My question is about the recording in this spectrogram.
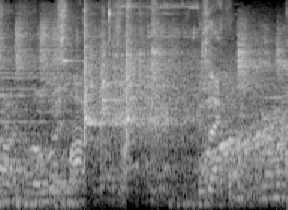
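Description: Gym sound: people talking over background music, with a few light metallic clinks.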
